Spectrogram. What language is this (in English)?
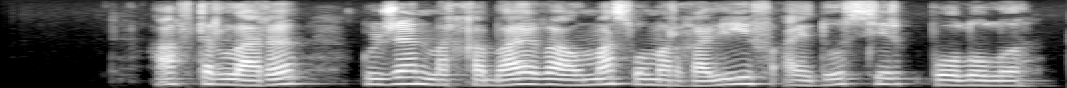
Kazakh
